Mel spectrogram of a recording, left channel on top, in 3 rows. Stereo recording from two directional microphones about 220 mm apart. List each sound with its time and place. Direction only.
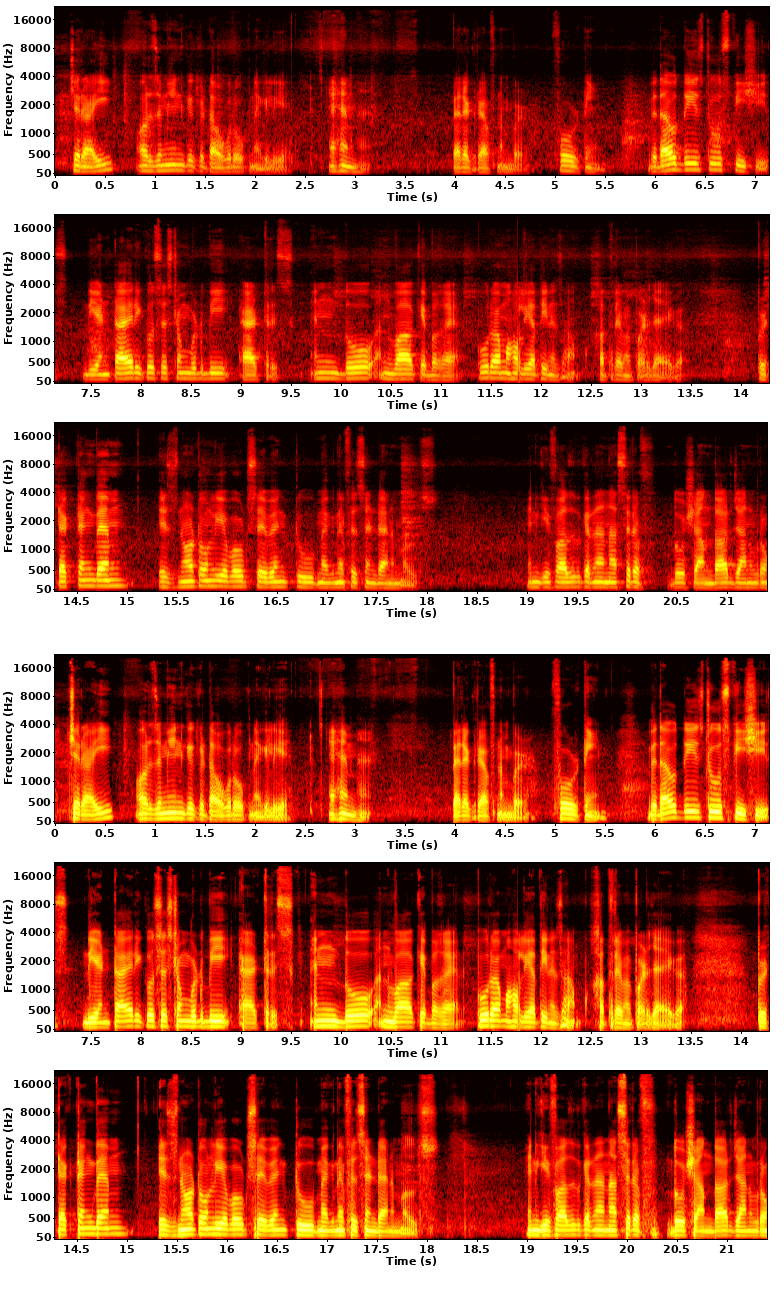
0.1 s speech: 45° right (ahead or behind)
